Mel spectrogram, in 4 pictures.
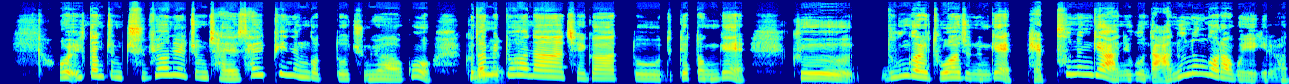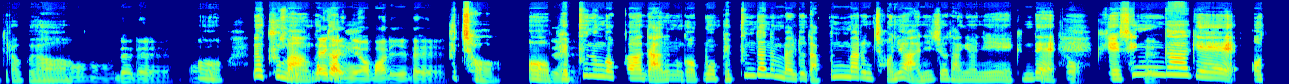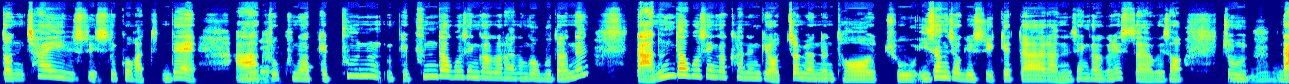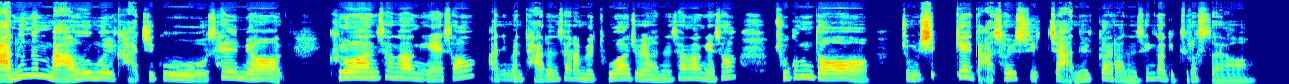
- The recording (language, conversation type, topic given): Korean, podcast, 위기에서 누군가 도와준 일이 있었나요?
- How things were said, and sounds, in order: none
